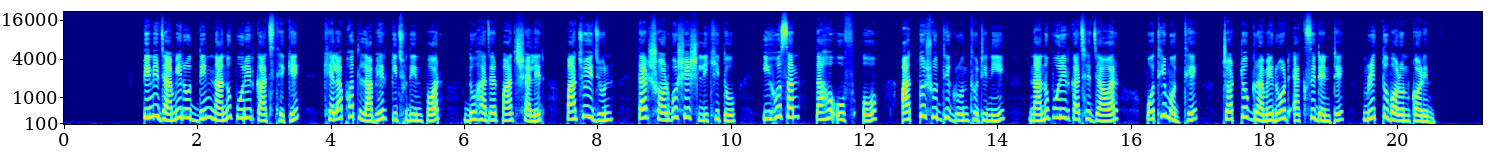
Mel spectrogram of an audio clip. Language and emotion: Bengali, neutral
